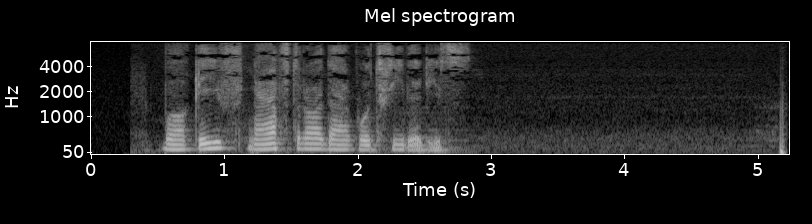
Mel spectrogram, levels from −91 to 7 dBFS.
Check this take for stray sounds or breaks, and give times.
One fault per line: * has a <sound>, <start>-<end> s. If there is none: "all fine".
all fine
